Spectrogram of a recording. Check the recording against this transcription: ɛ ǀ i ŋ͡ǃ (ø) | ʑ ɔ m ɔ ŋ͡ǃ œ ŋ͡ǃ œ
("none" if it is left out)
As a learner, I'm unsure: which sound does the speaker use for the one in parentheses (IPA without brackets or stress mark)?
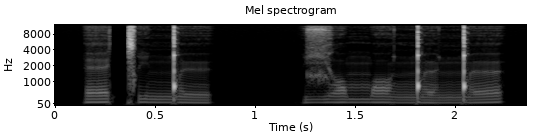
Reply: ø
